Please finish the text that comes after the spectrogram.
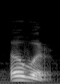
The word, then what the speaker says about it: hour: But the same letter in the next word HOUR does not represent the sound H. We pronounce the word HOUR as our and not as our.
